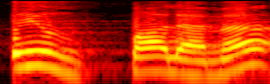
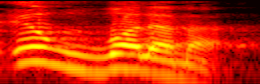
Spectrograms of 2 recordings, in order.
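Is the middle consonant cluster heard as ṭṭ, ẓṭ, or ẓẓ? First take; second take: ẓṭ; ẓẓ. First: The two consonants stay distinct, ẓ then ṭ. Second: Both consonants merge into a doubled ẓ. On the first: The original form without assimilation. "إذ طلم هذا واحد" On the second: Assimilated to the first letter. "تدغم بلفظ الأول"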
